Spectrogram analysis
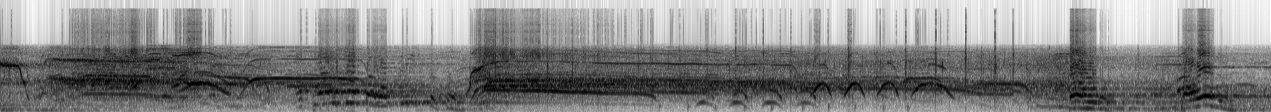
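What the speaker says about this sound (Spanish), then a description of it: "Aplausos para Paolo." A lively audience cheers, whoops and applauds at a debate event, with shrill children's shouts and excited voices rising and falling in bursts over a steady crowd roar.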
